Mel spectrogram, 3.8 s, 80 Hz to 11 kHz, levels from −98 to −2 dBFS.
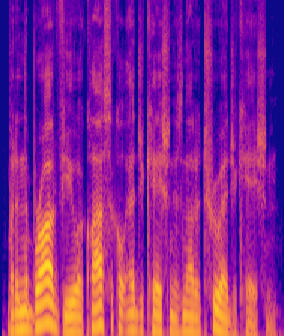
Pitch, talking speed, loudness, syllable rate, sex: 110 Hz, 205 wpm, -18 LUFS, 5.9 syllables/s, male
